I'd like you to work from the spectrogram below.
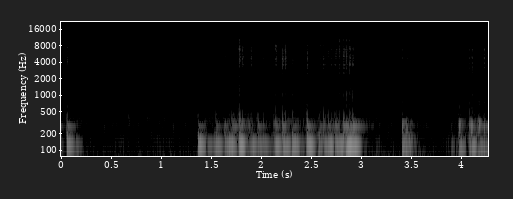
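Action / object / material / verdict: tap / metal wire-mesh microphone grille / metal mesh / none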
